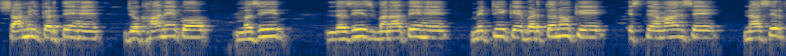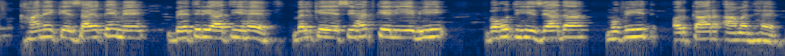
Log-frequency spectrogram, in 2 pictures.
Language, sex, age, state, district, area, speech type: Urdu, male, 18-30, Bihar, Purnia, rural, spontaneous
